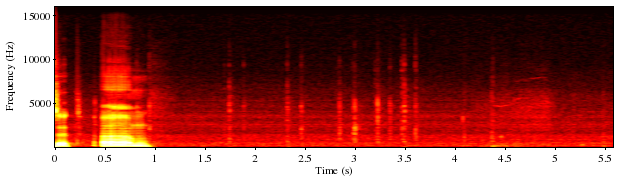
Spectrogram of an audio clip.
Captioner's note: keyboard clicking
